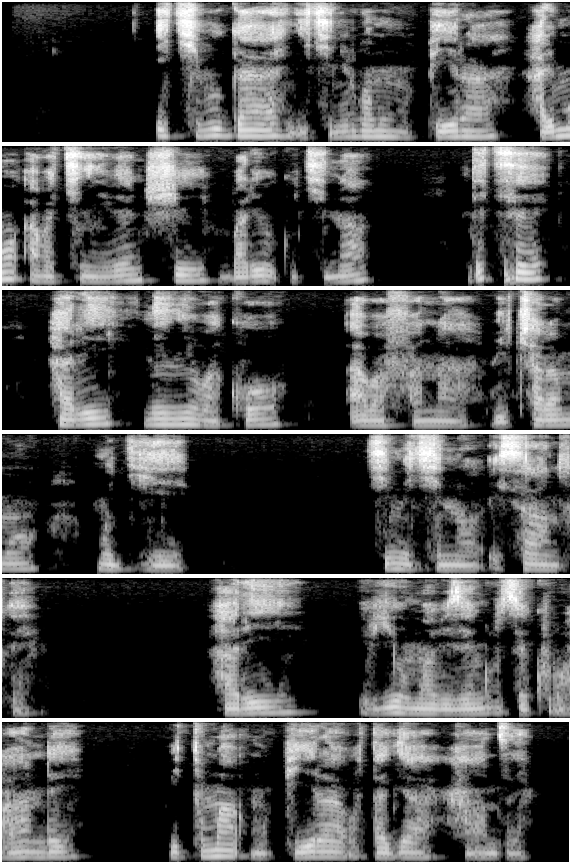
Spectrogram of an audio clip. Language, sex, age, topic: Kinyarwanda, male, 18-24, government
